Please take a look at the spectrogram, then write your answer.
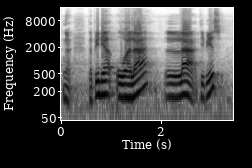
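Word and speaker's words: ولا: mimnya harus jelas kemudian W di sini wala tipis jangan wala wala enggak tapi dia wala la tipis w w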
